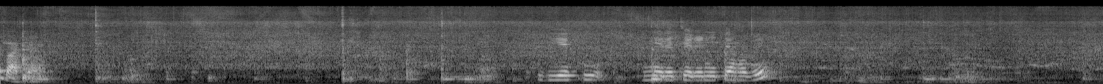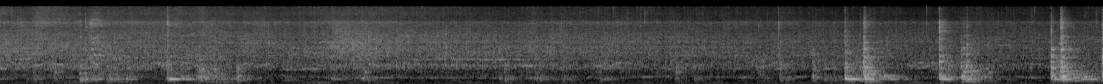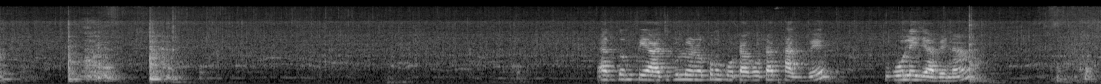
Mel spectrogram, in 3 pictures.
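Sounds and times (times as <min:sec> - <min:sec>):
metal spatula scraping pan: 0:00.0 - 0:13.6, 0:21.6 - 0:23.8
food sizzling in a pan: 0:00.0 - 0:33.0.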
